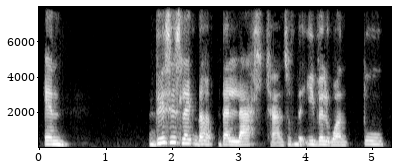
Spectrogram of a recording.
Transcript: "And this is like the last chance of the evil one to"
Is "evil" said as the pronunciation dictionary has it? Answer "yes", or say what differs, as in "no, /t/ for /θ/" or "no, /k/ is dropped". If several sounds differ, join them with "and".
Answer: yes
